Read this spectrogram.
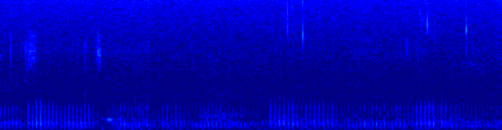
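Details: Low, continuous purring from a mother cat caring for her kittens in nature, a deep rhythmic rumble pulsing evenly throughout with a few faint high squeaks.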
